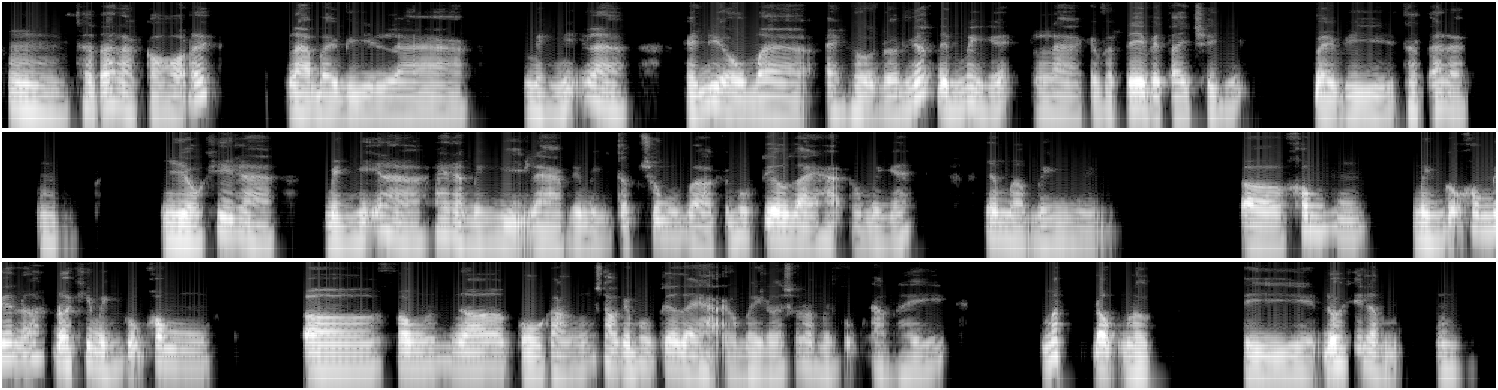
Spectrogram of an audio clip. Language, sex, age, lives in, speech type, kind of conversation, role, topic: Vietnamese, male, 20-24, Vietnam, conversation, advice, user, Làm sao để tìm lại động lực dài hạn và biết mình nên nỗ lực vì điều gì?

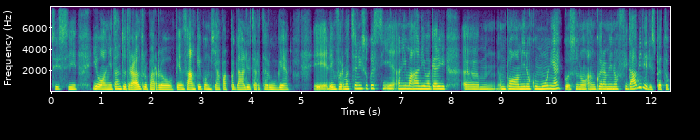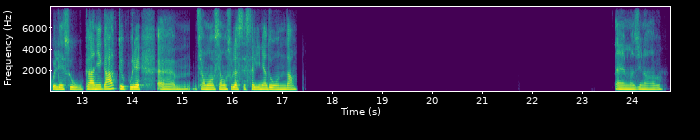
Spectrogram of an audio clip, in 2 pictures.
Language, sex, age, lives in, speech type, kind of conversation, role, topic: Italian, female, 20-24, Italy, read, expert-assistant, asker, Come posso capire se una curiosità sugli animali domestici è affidabile o solo una diceria?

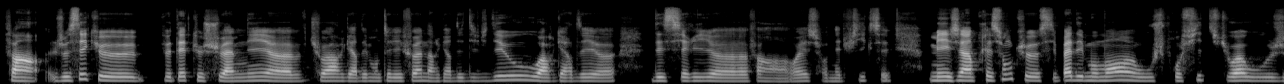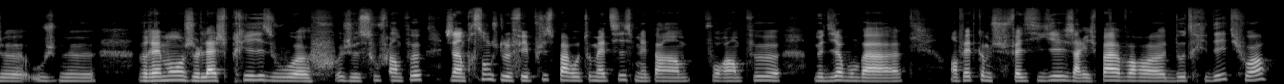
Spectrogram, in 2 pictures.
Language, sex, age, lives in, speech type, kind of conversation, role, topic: French, female, 35-39, France, conversation, advice, user, Pourquoi est-ce si difficile de me détendre chez moi le soir après ma journée ?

